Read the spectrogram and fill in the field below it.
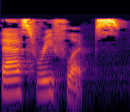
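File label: "bass reflex", English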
